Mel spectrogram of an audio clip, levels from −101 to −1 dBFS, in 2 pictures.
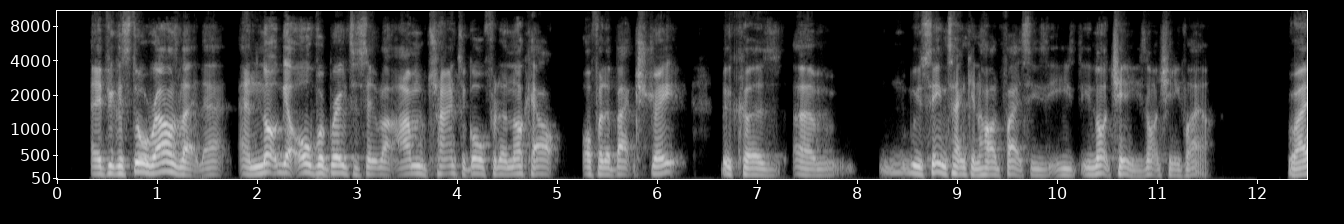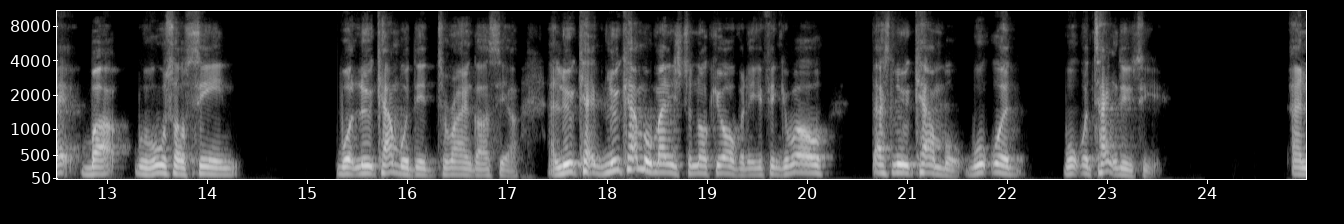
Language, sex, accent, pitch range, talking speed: English, male, British, 120-150 Hz, 200 wpm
